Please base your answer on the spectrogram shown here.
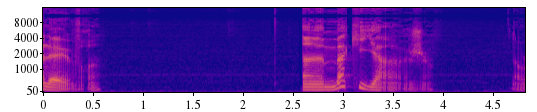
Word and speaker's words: maquillage: Un maquillage. Okay, so here, same rule. QU, but then U is not pronounced. So, qui, and then y.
